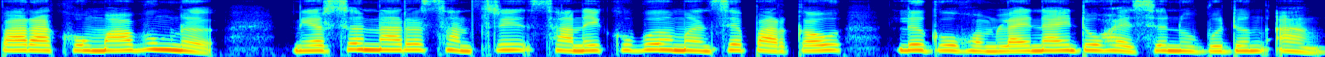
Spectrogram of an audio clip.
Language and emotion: Bodo, neutral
